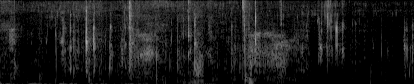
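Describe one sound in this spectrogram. Ice cubes clink against a glass as a straw stirs them close to a microphone.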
